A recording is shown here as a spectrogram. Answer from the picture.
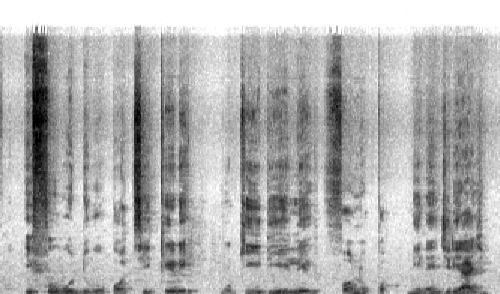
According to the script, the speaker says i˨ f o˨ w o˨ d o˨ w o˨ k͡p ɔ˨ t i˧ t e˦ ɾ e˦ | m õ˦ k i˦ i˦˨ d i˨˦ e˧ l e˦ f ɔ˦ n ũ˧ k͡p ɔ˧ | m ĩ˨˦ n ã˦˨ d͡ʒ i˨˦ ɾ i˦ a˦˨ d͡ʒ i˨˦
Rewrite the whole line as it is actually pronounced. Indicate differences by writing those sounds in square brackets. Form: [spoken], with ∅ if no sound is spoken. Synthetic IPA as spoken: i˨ f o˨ w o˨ d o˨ w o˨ k͡p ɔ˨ t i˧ [k] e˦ ɾ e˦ | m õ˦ k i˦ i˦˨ d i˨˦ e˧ l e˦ f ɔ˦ n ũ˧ k͡p ɔ˧ | [n] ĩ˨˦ n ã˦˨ d͡ʒ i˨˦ ɾ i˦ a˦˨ d͡ʒ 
